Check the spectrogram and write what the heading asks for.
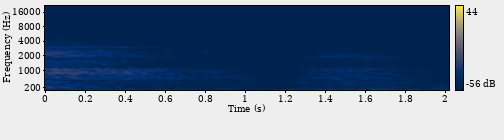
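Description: A woman's deep exhale, a sigh that fades out over about a second, followed by a fainter breath a little later.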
